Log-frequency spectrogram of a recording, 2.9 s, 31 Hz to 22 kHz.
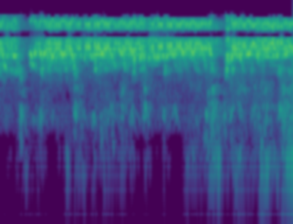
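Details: Black stork at afternoon feeding, Łódź, 20 July 2020, with a dense, breathy hiss and a quick scratchy ticking beneath it, running through the whole short stretch.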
